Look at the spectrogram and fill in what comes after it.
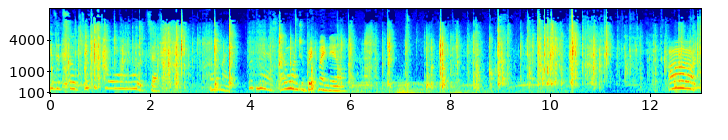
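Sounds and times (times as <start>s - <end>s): plastic packaging crackling: 0.0s - 13.0s.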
